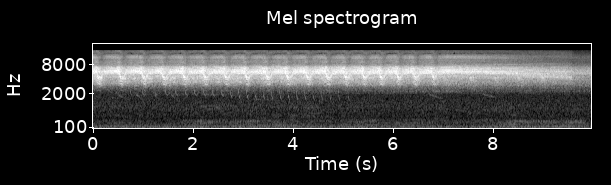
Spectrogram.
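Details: Crickets outdoors in grass under a clear blue sky, recorded in real time with no music: a dense, high-pitched continuous trill with rapid even pulsing, a scatter of short faint chirps below it, and a low background rumble.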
